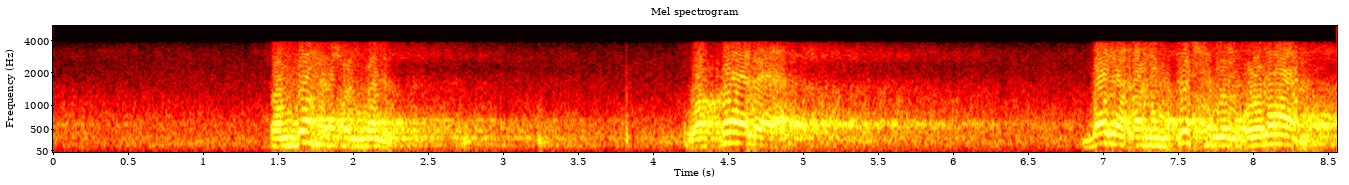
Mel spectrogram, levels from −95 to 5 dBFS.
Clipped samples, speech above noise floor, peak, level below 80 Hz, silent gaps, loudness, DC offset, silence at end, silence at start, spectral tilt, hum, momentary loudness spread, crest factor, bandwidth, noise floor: under 0.1%; 26 dB; -2 dBFS; -44 dBFS; none; -11 LUFS; under 0.1%; 0 s; 0 s; -11.5 dB/octave; none; 22 LU; 10 dB; 4.1 kHz; -35 dBFS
